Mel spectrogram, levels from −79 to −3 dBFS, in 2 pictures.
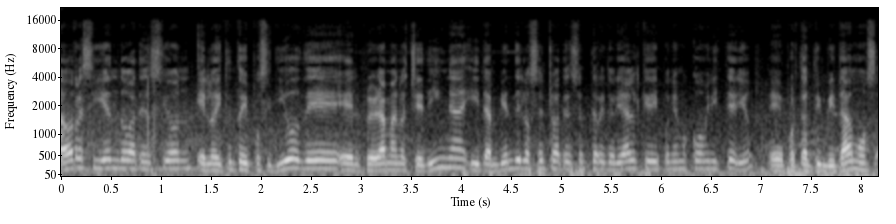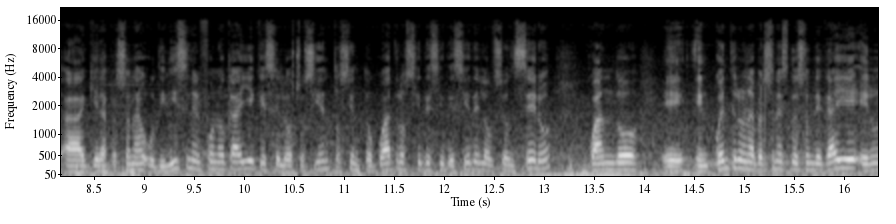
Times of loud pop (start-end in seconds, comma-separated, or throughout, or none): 0.86-0.94, 15.20-15.23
